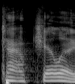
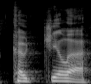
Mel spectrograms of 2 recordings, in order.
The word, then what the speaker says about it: Coachella: bro how are you saying Coachella it's not couchella it's Coachella as if you've got the right to tell anyone how to pronounce anything Zane low you absolute freak yeah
